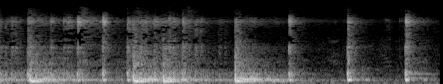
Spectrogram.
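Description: Marching band drums beating march time: a steady bass-drum beat with snare strokes, about two beats a second.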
